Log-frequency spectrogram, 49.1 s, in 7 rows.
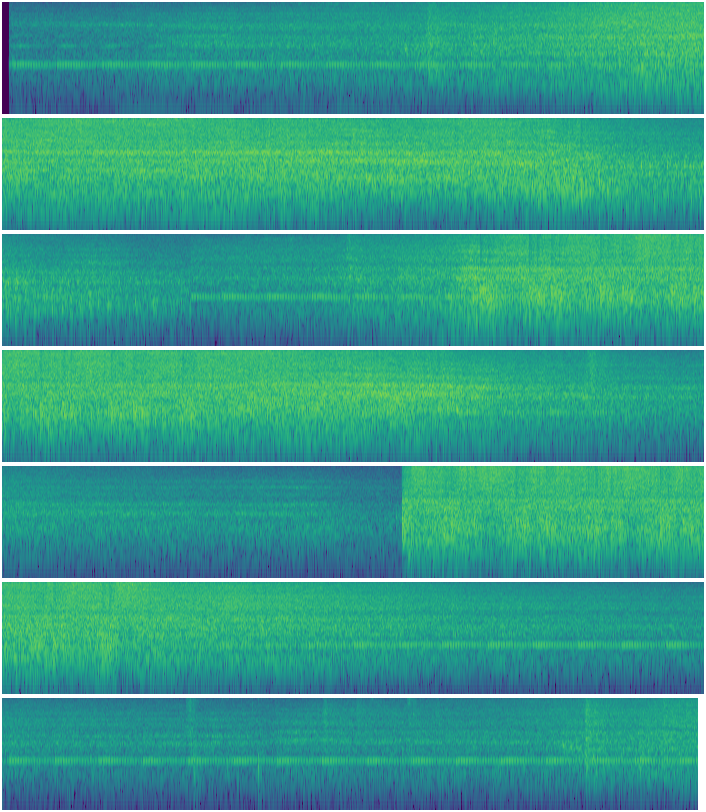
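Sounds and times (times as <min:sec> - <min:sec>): train wheels running on rails: 0:00.1 - 0:49.0
steady single tone: 0:15.9 - 0:18.8.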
